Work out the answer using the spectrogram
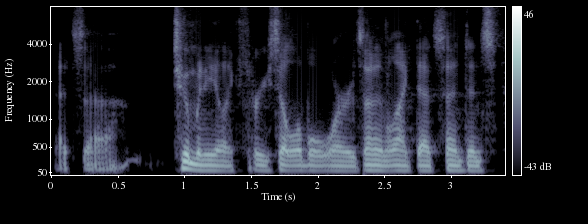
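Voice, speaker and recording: A young man hosting a livestream, chatting casually to viewers and reading their comments, with crude deadpan jokes and rambling asides. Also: low-pitched, brisk. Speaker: livestream host.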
